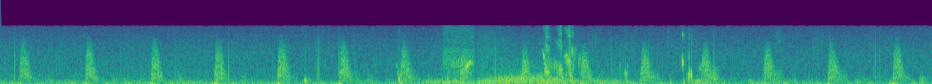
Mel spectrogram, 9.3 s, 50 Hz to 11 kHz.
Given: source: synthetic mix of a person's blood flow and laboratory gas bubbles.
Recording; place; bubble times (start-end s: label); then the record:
Doppler ultrasound of blood flow; subclavian vein
3.00-3.10 s: bubbles
3.95-4.09 s: bubbles
4.42-4.75 s: bubbles
5.40-5.82 s: bubbles
6.22-6.29 s: bubbles
6.79-7.17 s: bubbles
From the record:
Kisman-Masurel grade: 122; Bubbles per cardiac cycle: 1 to 2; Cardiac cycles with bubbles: 10 to 50%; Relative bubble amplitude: moderate (0.250 to 0.450); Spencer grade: 2 (many but less than half of the cardiac periods contain bubble signals, singularly or in groups); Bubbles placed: anywhere in the cardiac cycle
